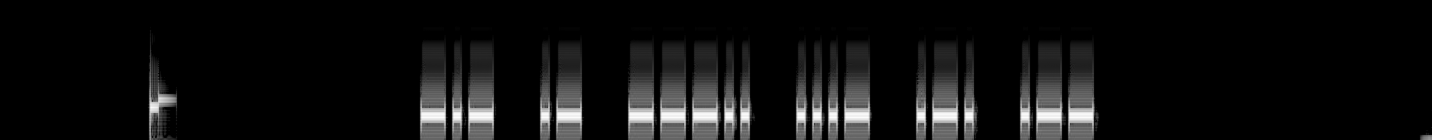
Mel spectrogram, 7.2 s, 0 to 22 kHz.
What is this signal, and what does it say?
Morse code, heard as a keyed tone, about 30 wpm, spaced as for 22 wpm, 700 Hz. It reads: KA8VRW
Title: USA Call Signs - 2x Character Spacing - 30wpm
